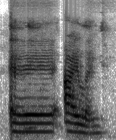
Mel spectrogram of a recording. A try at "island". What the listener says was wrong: Não se pronuncia o S. é Island.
